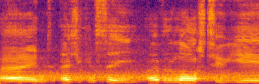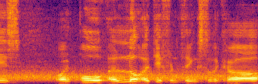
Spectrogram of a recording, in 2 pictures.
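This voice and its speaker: A man talks at a fairly quick pace, his pitch fairly high. Noticeable background noise sits behind him. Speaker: car enthusiast and YouTuber. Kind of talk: documentary interview. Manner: loud.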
